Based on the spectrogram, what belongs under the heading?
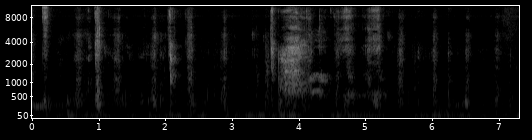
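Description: A person chewing raw cucumber slices: soft crunches and wet mouth clicks, with a louder crunch about four seconds in.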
